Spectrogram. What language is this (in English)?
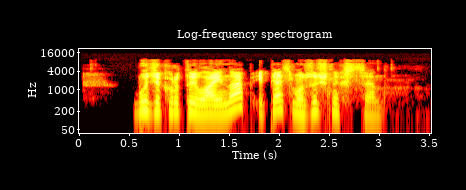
Belarusian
